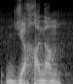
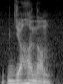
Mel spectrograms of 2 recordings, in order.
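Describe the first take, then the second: No difference in how they are said.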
